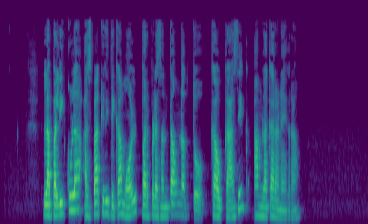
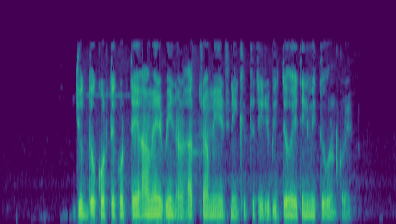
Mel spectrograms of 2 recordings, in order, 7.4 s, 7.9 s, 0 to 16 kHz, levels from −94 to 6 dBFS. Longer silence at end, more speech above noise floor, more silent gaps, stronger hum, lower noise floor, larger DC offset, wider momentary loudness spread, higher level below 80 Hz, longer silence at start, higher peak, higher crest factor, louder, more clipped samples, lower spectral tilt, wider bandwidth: first, 1.4 s vs 0.95 s; about the same, 56 dB vs 57 dB; neither; neither; first, -80 dBFS vs -76 dBFS; neither; about the same, 13 LU vs 11 LU; second, -78 dBFS vs -48 dBFS; second, 0.9 s vs 1.55 s; about the same, -2 dBFS vs -2 dBFS; about the same, 24 dB vs 20 dB; second, -24 LUFS vs -19 LUFS; neither; second, -5.5 dB/octave vs -7 dB/octave; first, 11.5 kHz vs 8 kHz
